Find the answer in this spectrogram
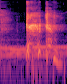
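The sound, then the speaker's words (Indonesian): Two quick, harsh coughs, one right after the other, with a faint steady hum underneath and no talking. “sorry batuk aku”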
